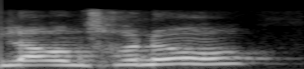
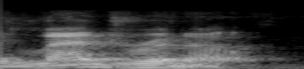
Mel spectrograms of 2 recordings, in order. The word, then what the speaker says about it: Landrenot: So, Landrenot, over to you. I like the way you say my name, Natasha. That's how people in France would say it. In Louisiana, we just say Landrenot.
